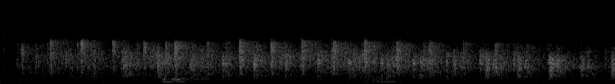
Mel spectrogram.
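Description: Audience applauding: a dense, steady patter of many hands clapping that dies away near the end.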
